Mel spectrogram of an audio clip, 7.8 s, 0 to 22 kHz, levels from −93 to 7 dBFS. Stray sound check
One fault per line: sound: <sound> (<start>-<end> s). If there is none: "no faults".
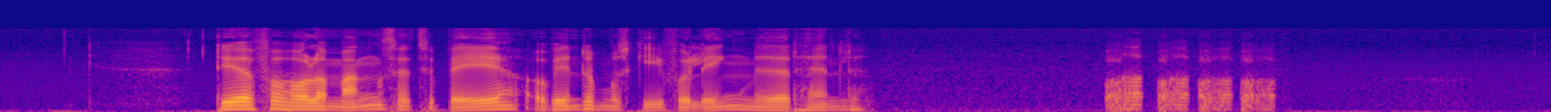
sound: laugh (5.5-6.4 s)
